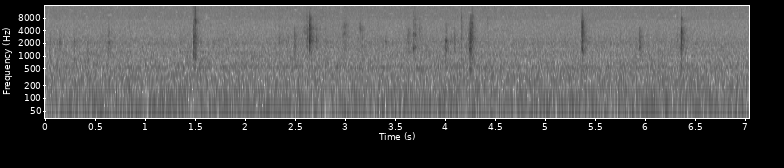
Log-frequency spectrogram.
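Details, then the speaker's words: Linn Classik 115 CD loader: faint sharp tick repeating about once a second as the loader lifts the CD, absent when upside down; a dry sliding part catching, suspected lack of lubrication. "can hear it a little tick right there no no tick occurs when this is upside down"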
